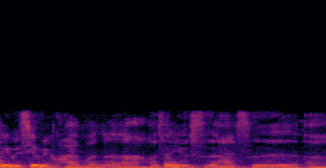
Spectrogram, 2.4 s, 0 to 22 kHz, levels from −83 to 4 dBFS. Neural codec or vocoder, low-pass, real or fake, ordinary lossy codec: none; none; real; none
